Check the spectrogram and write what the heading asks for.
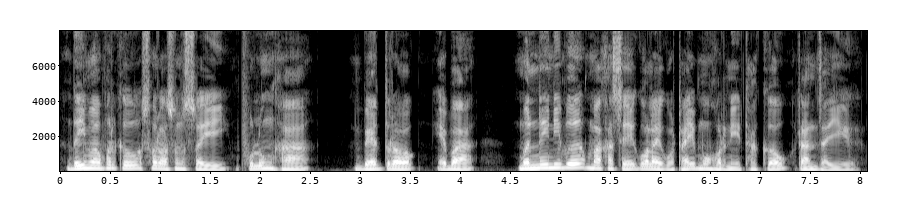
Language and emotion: Bodo, neutral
